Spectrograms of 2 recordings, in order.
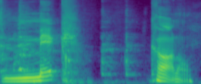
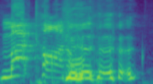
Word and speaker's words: McConnell: Irish people is Mick the first syllable of my last name is Mick Connell Oh I thought it was Matt Connor it's McConnell um there was definitely inmates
